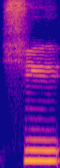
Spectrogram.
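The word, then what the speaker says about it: 学: tongsi, Gini, xue itu bacanya gimana ya? Xue, xu e, xu e, xu e, xu e, sure, xue, sure, xue.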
